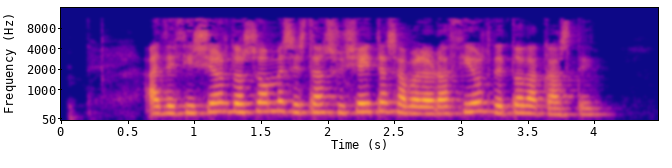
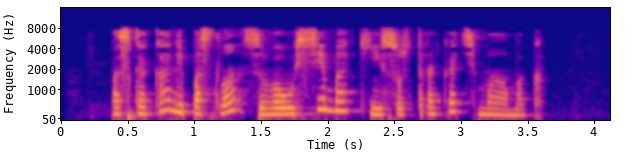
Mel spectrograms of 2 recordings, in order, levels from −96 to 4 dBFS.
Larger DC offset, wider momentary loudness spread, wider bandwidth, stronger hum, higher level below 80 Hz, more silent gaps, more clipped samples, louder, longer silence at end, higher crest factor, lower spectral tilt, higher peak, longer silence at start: neither; about the same, 10 LU vs 10 LU; first, 11.5 kHz vs 8.4 kHz; neither; second, -70 dBFS vs -50 dBFS; neither; neither; about the same, -21 LUFS vs -20 LUFS; about the same, 0.45 s vs 0.55 s; about the same, 18 dB vs 18 dB; about the same, -2.5 dB/octave vs -3.5 dB/octave; about the same, -6 dBFS vs -4 dBFS; first, 0.65 s vs 0.4 s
